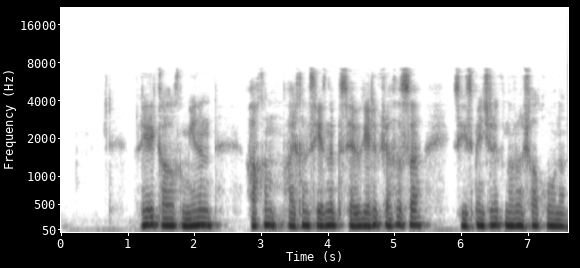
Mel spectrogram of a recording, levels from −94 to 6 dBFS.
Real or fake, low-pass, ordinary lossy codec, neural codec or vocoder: real; 7.2 kHz; MP3, 64 kbps; none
